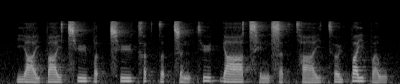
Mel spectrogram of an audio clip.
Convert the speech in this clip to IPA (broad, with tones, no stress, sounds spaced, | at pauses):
j aː˨˩ j p aː˨ j t͡sʰ yː˧ p ɐ˨˥ t̚ t͡sʰ yː˥ kʰ ɐ˥ k̚ t̪ ɐ˨ t̚ s ɵ˨˩ n t̪ʰ yː˥ k̚ j aː˧ t͡sʰ ɪ˨ ŋ s ɐ˨˥ k̚ t̪ʰ aː˨˧ j t̪ʰ ɵ˧ ɥ p ɐ˥ j p ɐ˨ w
